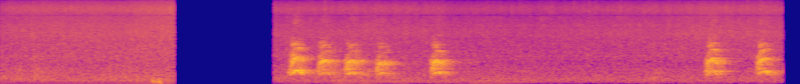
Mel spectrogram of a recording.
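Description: A dog barking: a quick run of five short barks, then two more near the end, over a steady outdoor hiss. The sound drops out completely for about a second near the start.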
